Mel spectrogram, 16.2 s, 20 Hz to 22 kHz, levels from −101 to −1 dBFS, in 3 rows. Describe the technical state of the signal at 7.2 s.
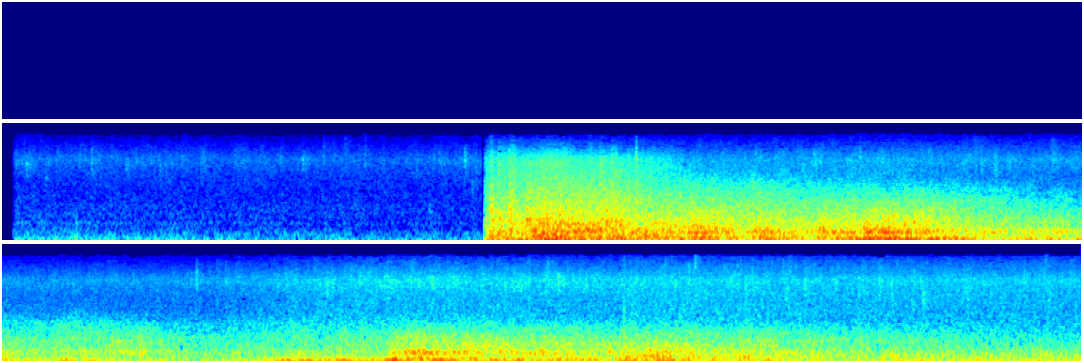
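At 7.2 s the signal is intact, with no audible fault at that moment.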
